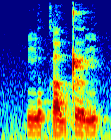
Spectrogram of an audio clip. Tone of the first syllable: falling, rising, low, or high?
low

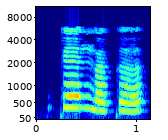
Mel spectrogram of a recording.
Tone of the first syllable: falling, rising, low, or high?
high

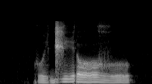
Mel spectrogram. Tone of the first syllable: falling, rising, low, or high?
low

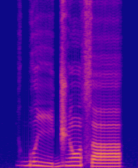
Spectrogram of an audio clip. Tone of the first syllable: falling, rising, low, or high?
falling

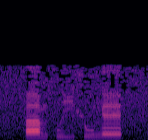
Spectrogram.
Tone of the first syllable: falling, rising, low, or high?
high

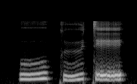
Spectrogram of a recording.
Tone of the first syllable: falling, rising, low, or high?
rising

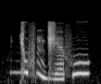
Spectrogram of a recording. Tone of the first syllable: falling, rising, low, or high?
high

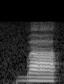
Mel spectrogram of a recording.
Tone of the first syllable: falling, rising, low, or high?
low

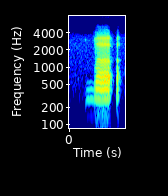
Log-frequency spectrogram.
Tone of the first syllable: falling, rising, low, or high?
high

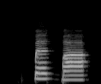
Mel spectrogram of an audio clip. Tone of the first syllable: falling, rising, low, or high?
high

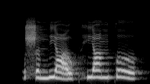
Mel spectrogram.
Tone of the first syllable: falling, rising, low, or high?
rising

